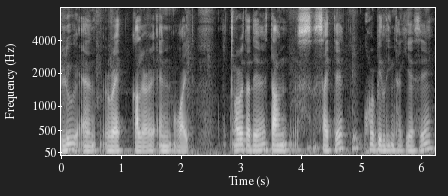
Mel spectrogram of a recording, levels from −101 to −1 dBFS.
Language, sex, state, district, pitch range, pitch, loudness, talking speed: Nagamese, male, Nagaland, Kohima, 95-110 Hz, 105 Hz, -22 LUFS, 145 wpm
